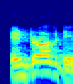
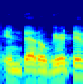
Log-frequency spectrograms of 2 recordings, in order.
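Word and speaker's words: interrogative: इंट्रोगेटिव sentence, अच्छा ये कुछ लोग इसको गलत प्रोनाउंस करते हैं, इंटेरोगेटिव कहते हैं, तो ये असल इसका जो तलफ़्फ़ुज़ है वो इंट्रोगेटिव है, सवालिया, ठीक है, जो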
